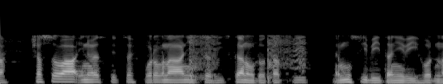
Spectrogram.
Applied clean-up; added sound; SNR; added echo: classical method spectral subtraction.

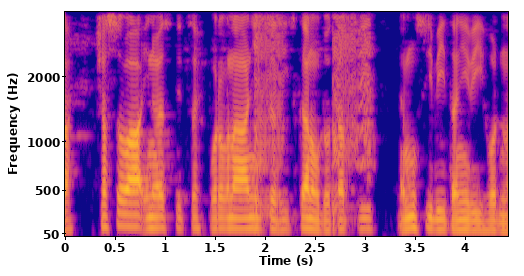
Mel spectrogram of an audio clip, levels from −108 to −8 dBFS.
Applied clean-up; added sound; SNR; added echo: classical method Wiener filter.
